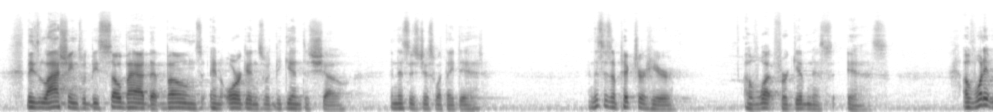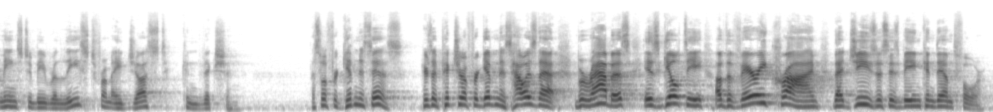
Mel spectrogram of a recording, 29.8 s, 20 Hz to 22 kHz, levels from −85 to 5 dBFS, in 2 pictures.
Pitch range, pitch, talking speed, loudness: 115-180 Hz, 140 Hz, 135 wpm, -24 LUFS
